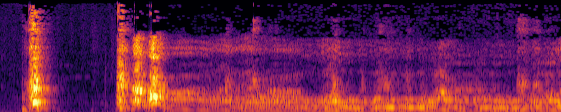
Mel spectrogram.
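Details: Female Siberian Husky, unusually vocal while attacking a pig: two sharp yelps, then a long wavering, howl-like moan with rich harmonics that rises and falls over several seconds, with a faint final yip.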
